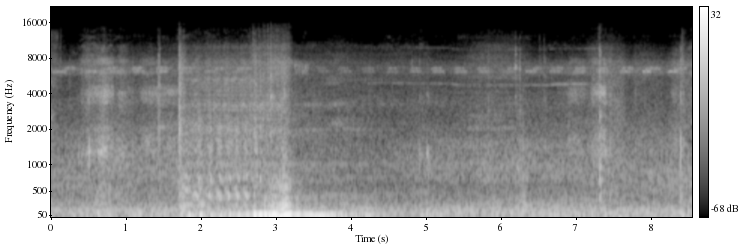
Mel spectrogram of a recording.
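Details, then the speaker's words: Mazda MX5 Miata cranks about a second and a half with uneven churning but never fires, after installing a new DeatschWerks DW200 fuel pump; the pump was heard running, yet there is still no start. "it's still not helping our problem"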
